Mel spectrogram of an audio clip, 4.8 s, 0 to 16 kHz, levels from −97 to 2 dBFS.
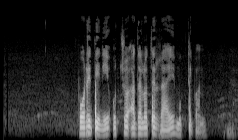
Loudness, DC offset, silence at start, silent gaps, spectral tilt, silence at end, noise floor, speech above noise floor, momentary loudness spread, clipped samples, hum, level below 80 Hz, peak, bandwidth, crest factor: -26 LUFS; under 0.1%; 1.6 s; none; -7 dB/octave; 0.65 s; -65 dBFS; 39 dB; 13 LU; under 0.1%; none; -64 dBFS; -2 dBFS; 10.5 kHz; 26 dB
